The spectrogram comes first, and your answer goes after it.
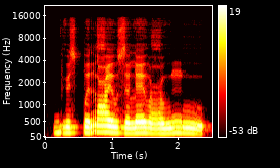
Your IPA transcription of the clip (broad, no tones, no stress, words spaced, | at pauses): bʱyzpərʕɛu̯ zəlɛu̯ ʕu mu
